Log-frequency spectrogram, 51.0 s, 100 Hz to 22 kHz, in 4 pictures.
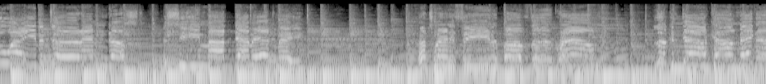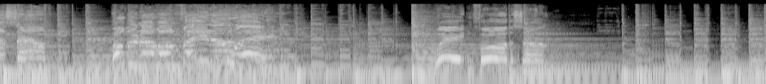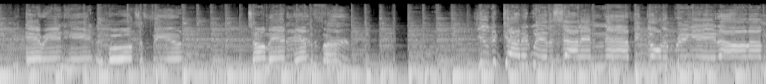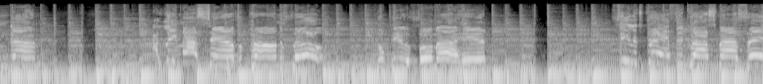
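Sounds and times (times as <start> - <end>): acoustic guitar strumming: 0.0 - 51.0.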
